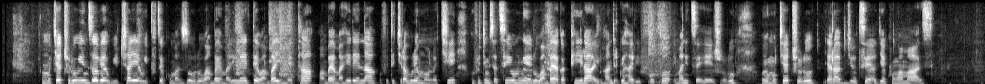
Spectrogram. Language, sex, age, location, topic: Kinyarwanda, female, 25-35, Kigali, health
